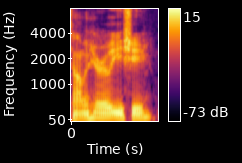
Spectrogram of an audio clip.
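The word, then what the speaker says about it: Tomohiro Ishii: No, it's just Tamahiro Ishii. You don't pronounce both I's in his name.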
